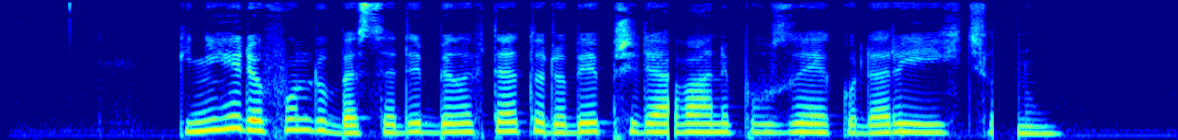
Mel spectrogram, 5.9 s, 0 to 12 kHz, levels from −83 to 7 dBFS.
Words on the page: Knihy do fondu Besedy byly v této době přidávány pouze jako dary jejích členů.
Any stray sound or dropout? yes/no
yes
